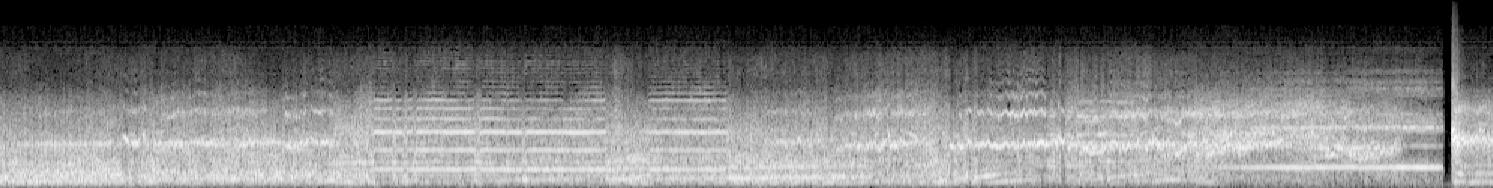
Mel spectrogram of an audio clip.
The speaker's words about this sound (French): Durant le trajet, la voiture ne répond plus à ses commandes. La secrétaire est paniquée. Elle ne sait ce qu'elle doit faire. La voiture ne répond plus. Elle roule à une vitesse folle.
